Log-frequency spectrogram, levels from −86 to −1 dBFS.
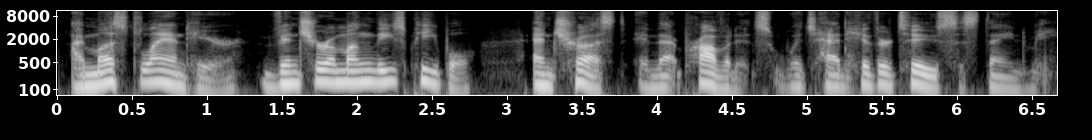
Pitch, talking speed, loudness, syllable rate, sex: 120 Hz, 160 wpm, -20 LUFS, 5.1 syllables/s, male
